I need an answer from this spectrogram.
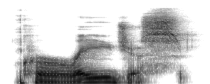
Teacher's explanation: We see the stress is on the second syllable, rage.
